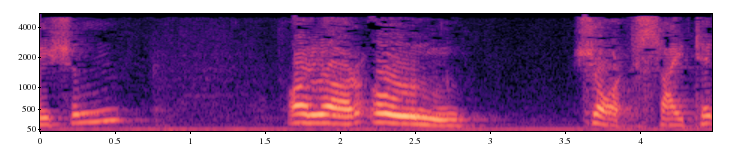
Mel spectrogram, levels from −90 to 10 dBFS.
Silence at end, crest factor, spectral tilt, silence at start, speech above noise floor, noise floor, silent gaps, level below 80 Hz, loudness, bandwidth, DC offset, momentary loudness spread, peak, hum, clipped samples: 0 s; 14 dB; -7.5 dB/octave; 0 s; 25 dB; -38 dBFS; none; -38 dBFS; -13 LUFS; 5.4 kHz; under 0.1%; 18 LU; -2 dBFS; none; under 0.1%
